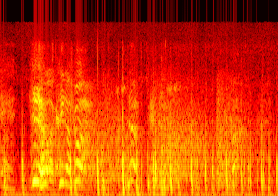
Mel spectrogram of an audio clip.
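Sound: horse hooves clip-clopping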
